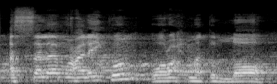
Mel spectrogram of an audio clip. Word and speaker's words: আসসালামু আলাইকুম ওয়া রাহমাতুল্লাহ: কিছু মানুষ সালাম দেয় ভুল উচ্চারণে। শুদ্ধভাবে সালাম প্রচলন বাড়াতে আমরা কি করতে পারি? শুদ্ধভাবে সালামের উচ্চারণ বাড়ানোর জন্য শুদ্ধ করে সালাম দিতে হবে, আসসালামু আলাইকুম ওয়া রাহমাতুল্লাহ।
